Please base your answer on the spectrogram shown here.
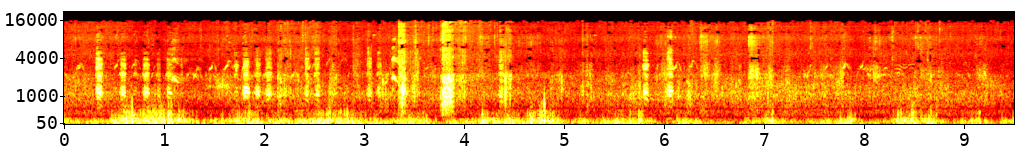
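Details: Canada goose x greylag goose hybrid near lake Mälaren, Greater Stockholm, Sweden, summer 2020; four hybrid goslings are being raised. Repeated short harmonic honks sound through the clip over strong low wind rumble.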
